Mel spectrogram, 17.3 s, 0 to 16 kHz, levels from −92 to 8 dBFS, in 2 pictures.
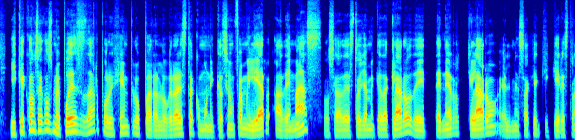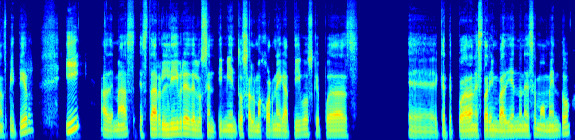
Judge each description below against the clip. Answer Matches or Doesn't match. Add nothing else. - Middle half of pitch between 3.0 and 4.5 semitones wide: Matches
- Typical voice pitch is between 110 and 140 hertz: Doesn't match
